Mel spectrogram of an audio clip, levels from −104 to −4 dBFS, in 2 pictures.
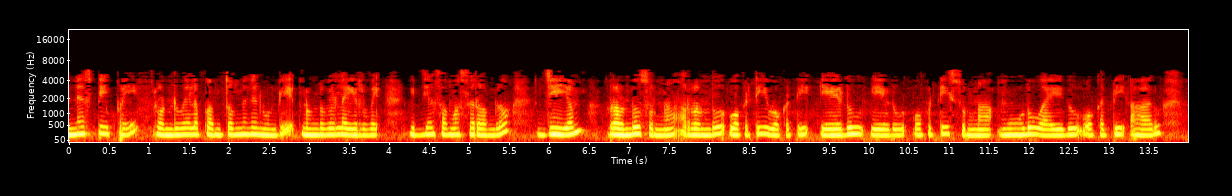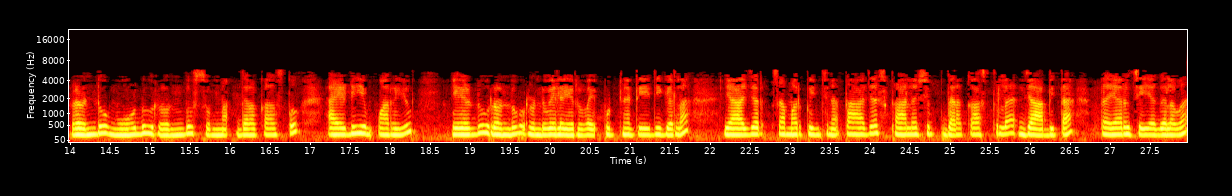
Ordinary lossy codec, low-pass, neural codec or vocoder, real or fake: MP3, 24 kbps; 7.2 kHz; codec, 24 kHz, 3 kbps, HILCodec; fake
